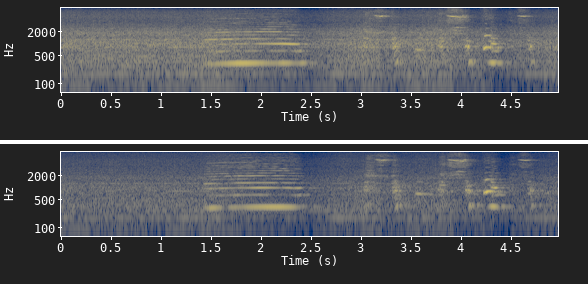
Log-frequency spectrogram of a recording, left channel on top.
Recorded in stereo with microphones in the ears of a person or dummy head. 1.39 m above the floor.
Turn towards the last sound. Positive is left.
turn(degrees=70)  # may be behind; listen again after turning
